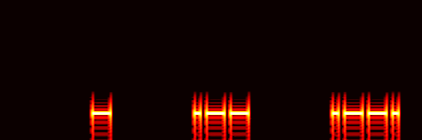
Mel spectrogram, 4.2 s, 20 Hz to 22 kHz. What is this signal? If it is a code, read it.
Morse code, heard as a keyed tone, about 20 wpm, spaced as for 8 wpm, 700 Hz. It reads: TWP
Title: 172 Lesson 28e - Number 9 - Three Characters 20wpm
